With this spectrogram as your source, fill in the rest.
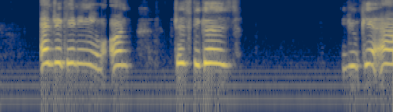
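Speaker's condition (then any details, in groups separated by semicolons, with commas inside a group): Quadriplegic spastic cerebral palsy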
